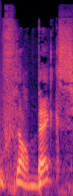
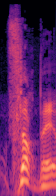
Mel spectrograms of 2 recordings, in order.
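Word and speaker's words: Fleurbaix: Hélène est dans le Pas de Calais à Florbet ou Fleurbex, je sais pas comment on prononce. Florbet, on prononce pas le X.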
